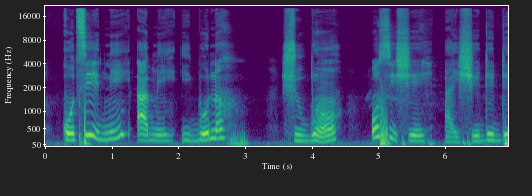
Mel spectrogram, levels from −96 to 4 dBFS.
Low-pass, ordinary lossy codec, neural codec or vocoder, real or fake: none; none; none; real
